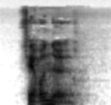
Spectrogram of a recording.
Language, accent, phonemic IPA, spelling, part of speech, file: French, France, /fɛʁ ɔ.nœʁ/, faire honneur, verb, LL-Q150 (fra)-faire honneur.wav
- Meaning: 1. to be worthy of, to be a credit to, to do proud 2. to do justice to 3. to honour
